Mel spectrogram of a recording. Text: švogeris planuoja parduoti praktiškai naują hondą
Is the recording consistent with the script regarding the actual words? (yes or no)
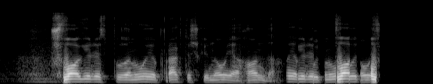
no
